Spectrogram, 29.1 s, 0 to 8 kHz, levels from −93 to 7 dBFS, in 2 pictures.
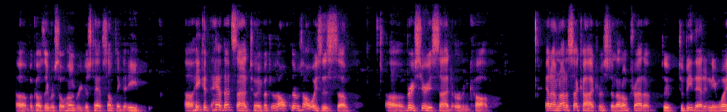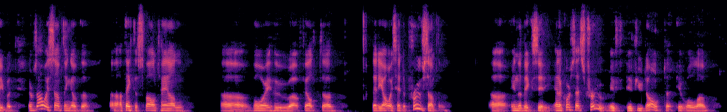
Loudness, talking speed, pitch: -22 LUFS, 200 wpm, 125 Hz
